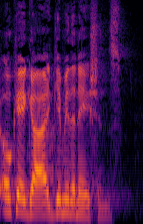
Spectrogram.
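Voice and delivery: mocking, sarcastic, scoffing and dismissive. Recalling how he answered something he found silly: retelling a mocking reply. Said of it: "mockingly said".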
